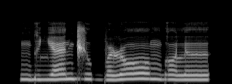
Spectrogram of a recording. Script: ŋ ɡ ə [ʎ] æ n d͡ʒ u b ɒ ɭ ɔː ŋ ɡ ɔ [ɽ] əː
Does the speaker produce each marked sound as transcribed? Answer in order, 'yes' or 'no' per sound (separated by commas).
yes, no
